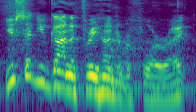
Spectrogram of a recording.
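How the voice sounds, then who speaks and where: A man's voice: on the high side, brisk. A man hosting casual gameplay chat in a living room, joking as he watches a bowling video game. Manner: lively, joking commentary. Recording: game music behind.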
